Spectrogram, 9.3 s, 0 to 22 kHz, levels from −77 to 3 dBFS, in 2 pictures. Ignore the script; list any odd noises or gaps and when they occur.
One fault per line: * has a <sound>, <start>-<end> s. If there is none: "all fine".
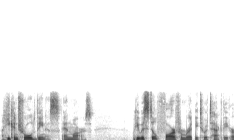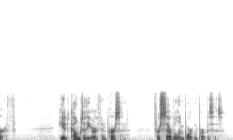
* has a dropout, 3.8-3.9 s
